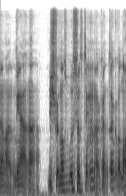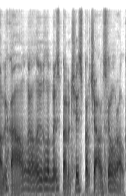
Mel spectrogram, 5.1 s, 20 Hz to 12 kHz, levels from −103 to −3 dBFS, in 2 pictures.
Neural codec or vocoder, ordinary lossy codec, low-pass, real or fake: autoencoder, 22.05 kHz, a latent of 192 numbers a frame, VITS, trained on many speakers; Opus, 64 kbps; 9.9 kHz; fake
